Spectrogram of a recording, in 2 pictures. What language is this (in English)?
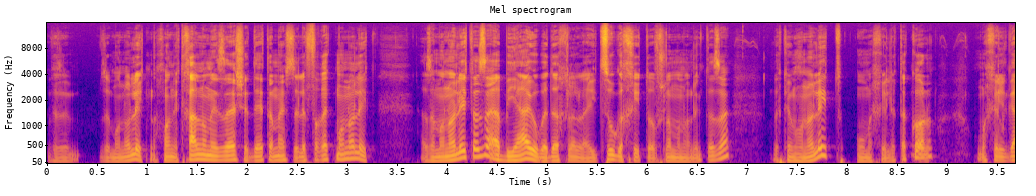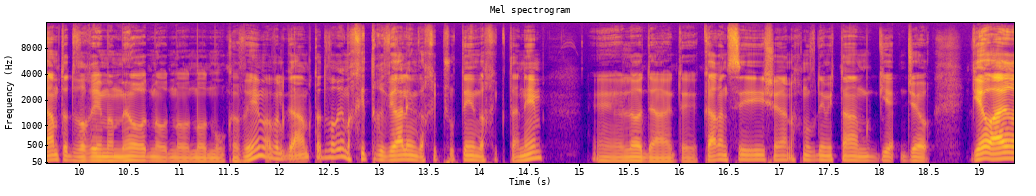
Hebrew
